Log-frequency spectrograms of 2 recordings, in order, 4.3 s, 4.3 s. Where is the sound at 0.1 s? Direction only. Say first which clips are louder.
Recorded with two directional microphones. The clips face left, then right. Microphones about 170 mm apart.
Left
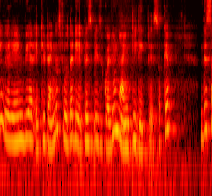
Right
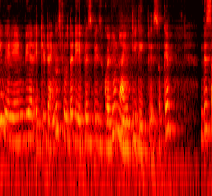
Left 4 dB; 40° left (ahead or behind).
